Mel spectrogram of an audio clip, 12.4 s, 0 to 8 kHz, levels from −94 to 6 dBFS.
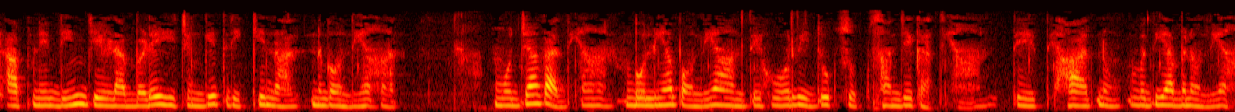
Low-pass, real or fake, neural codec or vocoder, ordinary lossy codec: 7.2 kHz; real; none; MP3, 24 kbps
